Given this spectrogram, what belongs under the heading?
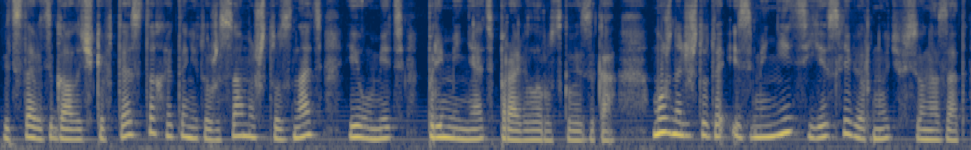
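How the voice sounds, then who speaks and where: A woman presenter reading a scripted news introduction in an even, read-out delivery. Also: lowish voice, normal speed.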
